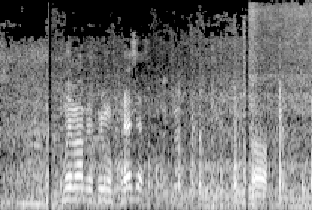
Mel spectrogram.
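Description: Voices talking over a low, steady engine rumble.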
